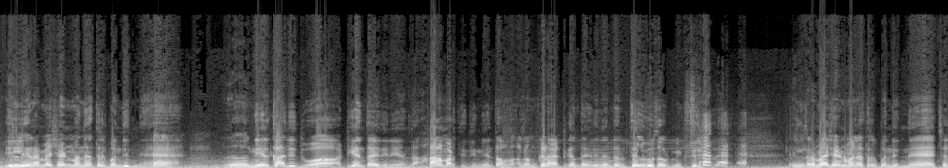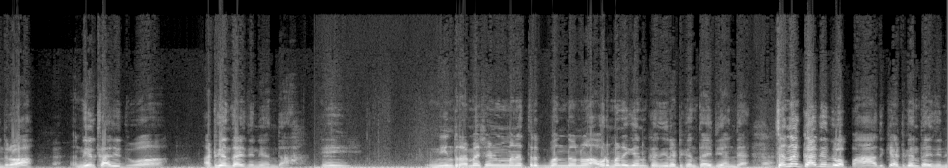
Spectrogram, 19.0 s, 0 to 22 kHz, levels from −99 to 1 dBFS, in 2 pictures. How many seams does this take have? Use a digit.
2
